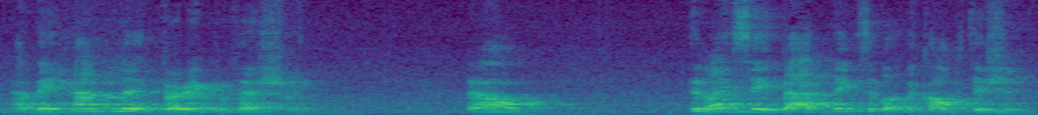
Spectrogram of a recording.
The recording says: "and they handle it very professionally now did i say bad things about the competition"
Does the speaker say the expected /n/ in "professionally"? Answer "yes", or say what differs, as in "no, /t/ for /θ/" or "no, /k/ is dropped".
yes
